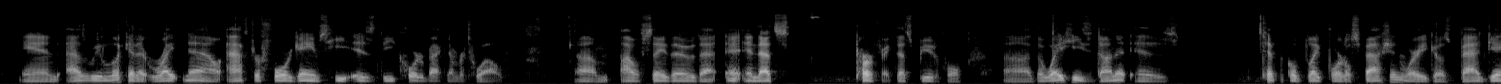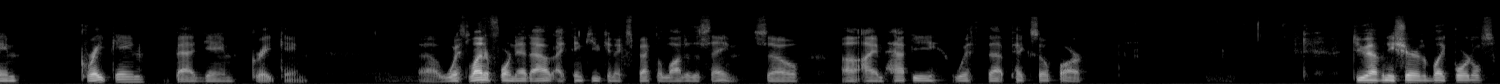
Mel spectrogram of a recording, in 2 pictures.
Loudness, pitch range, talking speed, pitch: -30 LUFS, 80-95 Hz, 165 wpm, 85 Hz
